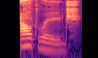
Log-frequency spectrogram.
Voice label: "outrage", English voice

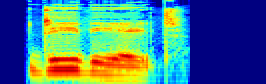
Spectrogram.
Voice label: "deviate", english spelling

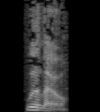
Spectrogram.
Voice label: "willow", voice, english

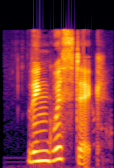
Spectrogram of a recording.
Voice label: "linguistic", spelling

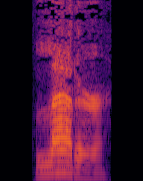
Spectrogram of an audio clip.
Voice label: "ladder", English

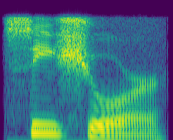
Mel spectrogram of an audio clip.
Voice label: "seashore", English

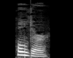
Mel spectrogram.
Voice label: "holder", English, spelling

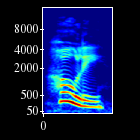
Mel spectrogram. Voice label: "wholly", voice, english

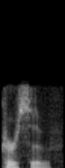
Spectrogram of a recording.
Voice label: "cursive", english

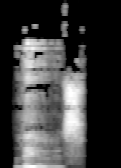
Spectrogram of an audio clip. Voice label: "lose", voice

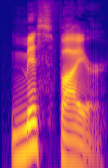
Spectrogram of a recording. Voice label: "misfire", voice, spelling

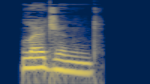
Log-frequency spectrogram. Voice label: "legend", spelling

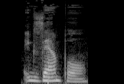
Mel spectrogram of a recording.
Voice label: "example", voice, english

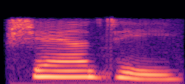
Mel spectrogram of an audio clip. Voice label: "chantey", English

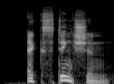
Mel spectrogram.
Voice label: "extinction", voice

